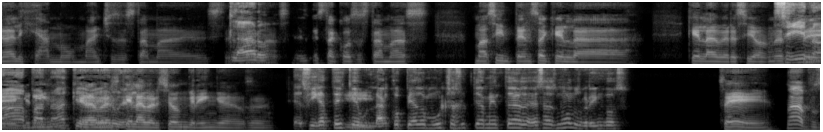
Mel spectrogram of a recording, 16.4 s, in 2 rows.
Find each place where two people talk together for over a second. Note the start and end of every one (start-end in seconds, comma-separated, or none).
7.7-9.5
